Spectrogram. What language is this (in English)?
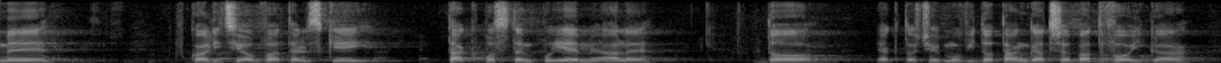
Polish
